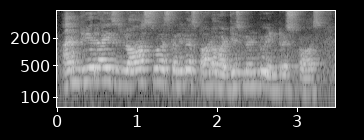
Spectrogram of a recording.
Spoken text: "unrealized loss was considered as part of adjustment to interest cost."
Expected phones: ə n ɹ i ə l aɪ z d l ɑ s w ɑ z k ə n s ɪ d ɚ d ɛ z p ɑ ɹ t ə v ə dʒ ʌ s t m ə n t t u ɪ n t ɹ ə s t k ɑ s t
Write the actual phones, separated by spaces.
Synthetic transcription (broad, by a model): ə n ɹ i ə l aɪ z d l ɑ s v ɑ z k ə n ɪ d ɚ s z p ɑ ɹ t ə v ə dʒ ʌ s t m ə n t t u ɪ n t ɹ ə s t k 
